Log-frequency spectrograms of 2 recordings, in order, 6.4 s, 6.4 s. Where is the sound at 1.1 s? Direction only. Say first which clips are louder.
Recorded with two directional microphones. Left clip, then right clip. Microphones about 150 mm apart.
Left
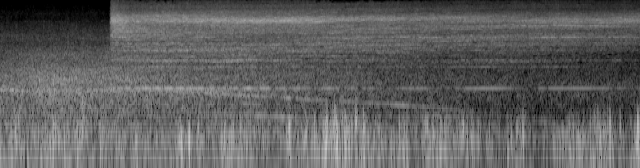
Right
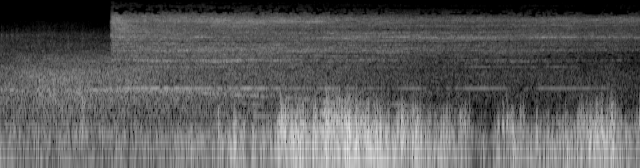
Left 4 dB; centre (ahead or behind).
